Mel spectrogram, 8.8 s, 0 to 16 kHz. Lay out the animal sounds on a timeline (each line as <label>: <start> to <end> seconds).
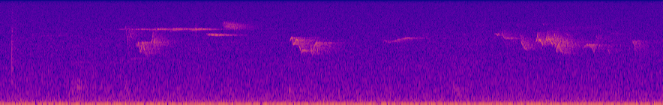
Red-eyed Vireo (Vireo olivaceus): 0.0 to 8.8 seconds
Black-throated Green Warbler (Setophaga virens): 1.4 to 3.5 seconds
Eastern Wood-Pewee (Contopus virens): 5.1 to 5.8 seconds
